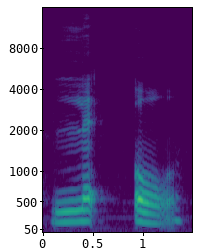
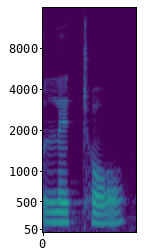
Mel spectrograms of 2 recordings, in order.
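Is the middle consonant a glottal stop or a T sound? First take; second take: glottal stop; T sound. First: The middle consonant is a glottal stop. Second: The middle consonant is a clear T sound. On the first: The speaker calls it right. "like an uh, uh. It's called a glottal" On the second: The speaker calls it wrong. "So it's not little"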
